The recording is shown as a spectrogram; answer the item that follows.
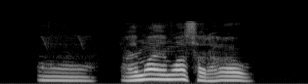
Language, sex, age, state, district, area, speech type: Santali, male, 45-60, West Bengal, Malda, rural, spontaneous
